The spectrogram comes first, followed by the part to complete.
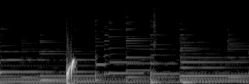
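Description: Background music with steady notes, and a short pop sound effect that rises quickly in pitch about two-thirds of a second in.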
